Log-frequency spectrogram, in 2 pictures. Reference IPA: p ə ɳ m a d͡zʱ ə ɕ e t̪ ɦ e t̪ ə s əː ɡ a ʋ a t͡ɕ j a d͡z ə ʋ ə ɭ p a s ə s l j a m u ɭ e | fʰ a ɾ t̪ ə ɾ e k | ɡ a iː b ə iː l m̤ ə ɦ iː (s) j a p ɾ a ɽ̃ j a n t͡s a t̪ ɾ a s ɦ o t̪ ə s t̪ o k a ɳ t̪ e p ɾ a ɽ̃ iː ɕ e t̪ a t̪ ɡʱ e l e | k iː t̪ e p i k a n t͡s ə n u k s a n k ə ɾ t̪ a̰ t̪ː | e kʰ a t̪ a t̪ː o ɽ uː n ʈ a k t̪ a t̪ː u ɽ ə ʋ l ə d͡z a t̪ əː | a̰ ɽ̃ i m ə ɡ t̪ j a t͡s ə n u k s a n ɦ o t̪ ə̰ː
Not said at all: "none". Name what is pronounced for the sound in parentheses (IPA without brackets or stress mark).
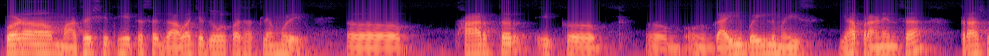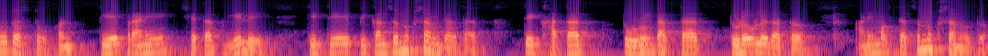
s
